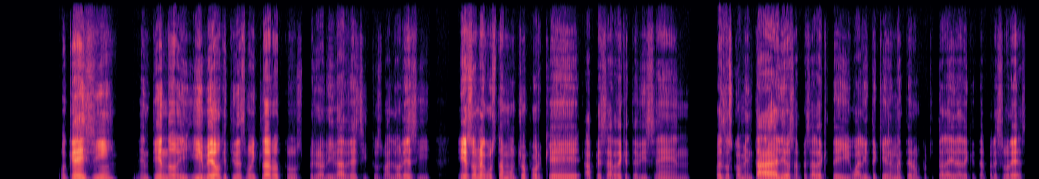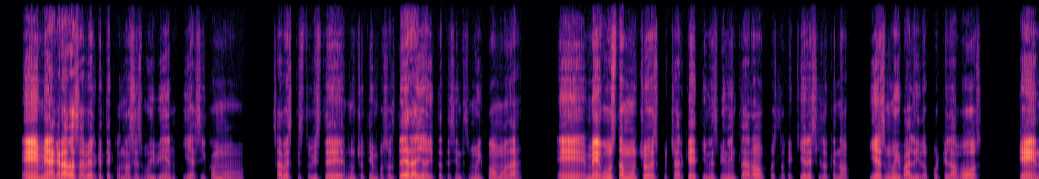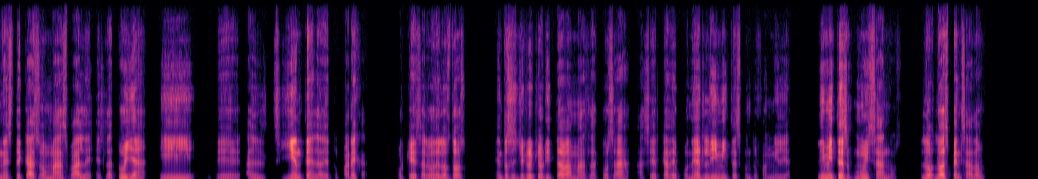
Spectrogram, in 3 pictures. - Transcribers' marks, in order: none
- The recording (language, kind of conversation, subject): Spanish, advice, ¿Cómo te has sentido ante la presión de tu familia para casarte y formar pareja pronto?
- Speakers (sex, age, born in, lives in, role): female, 30-34, Mexico, Mexico, user; male, 30-34, Mexico, Mexico, advisor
